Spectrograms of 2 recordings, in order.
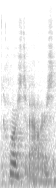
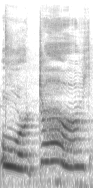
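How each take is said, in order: First: It is said 'horse devours' as the spelling suggests. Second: It is said 'or-derves' with silent letters. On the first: The speaker calls it wrong. "I pronounced that horse devours" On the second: The speaker calls it right. "when people would say hors d'oeuvres"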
